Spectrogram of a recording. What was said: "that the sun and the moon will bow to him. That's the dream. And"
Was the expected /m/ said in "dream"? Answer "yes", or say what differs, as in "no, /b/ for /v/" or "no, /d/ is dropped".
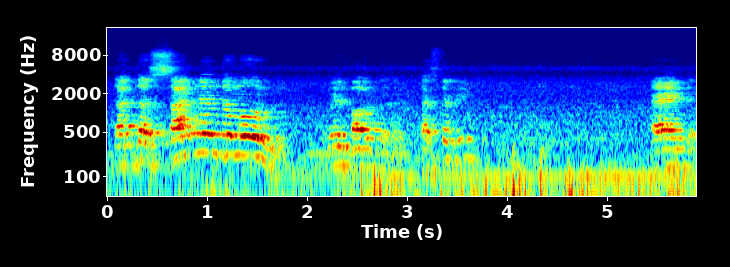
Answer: no, /m/ is dropped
